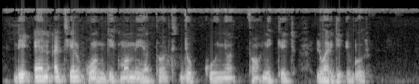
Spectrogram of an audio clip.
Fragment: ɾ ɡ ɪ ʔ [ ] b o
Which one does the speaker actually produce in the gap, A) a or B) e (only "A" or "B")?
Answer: B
